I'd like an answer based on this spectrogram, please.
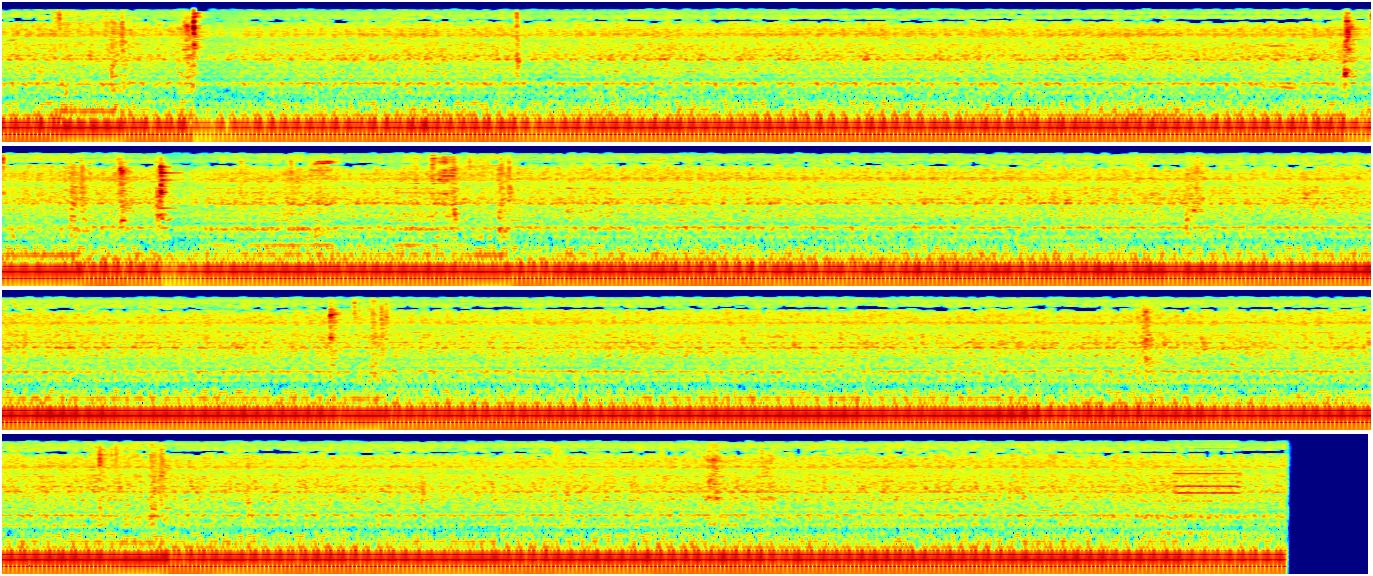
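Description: Compact loader's engine running steadily while its stake-puller attachment pulls tent stakes, with a few short knocks about a second in and again around seven to nine seconds in. The sound cuts off suddenly near the end.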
